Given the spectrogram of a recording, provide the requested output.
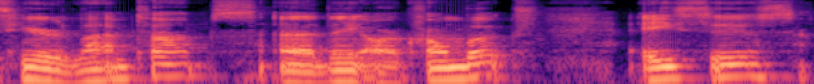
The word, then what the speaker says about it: Asus: I call it Asus. Some people say Asus, whatever. It's the same word. It's how you pronounce it. So I'm going to call it Asus. That's what I've always called it.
